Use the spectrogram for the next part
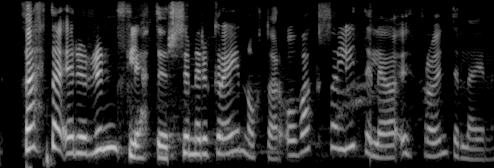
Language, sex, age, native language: Icelandic, female, 30-39, Icelandic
